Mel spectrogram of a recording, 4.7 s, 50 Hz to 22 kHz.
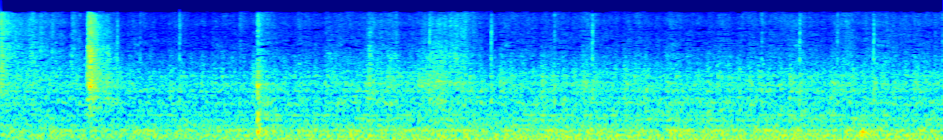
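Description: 2013 Ford Fiesta engine idling steadily, heard from inside the cabin, with two light clicks in the first second and a half.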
